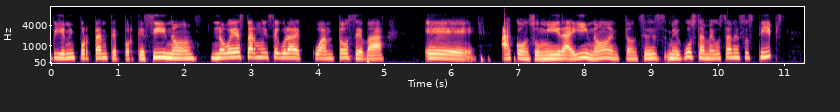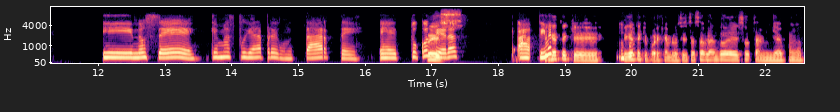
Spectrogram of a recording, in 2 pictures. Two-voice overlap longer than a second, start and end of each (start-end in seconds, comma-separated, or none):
none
